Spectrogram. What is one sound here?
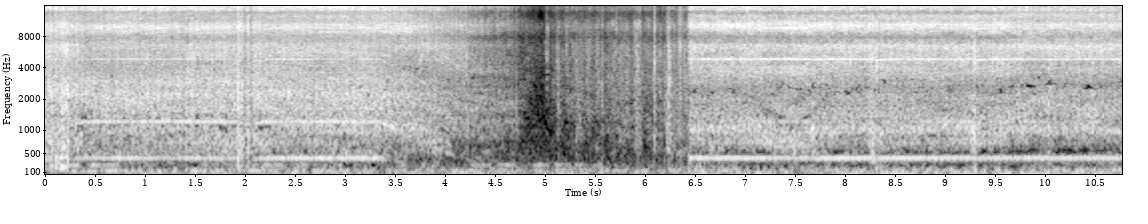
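Dry leaves rustle and crunch underfoot and under a hand tool.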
